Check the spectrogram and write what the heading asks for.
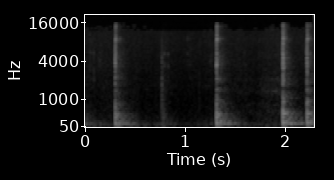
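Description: A stylus tapping against a large touchscreen display while handwriting, giving about four sharp, irregular taps across two seconds over quiet room tone.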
